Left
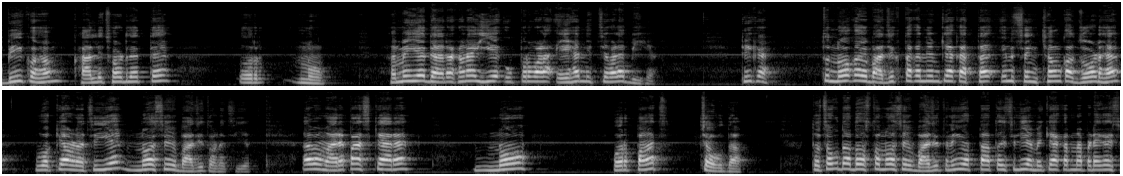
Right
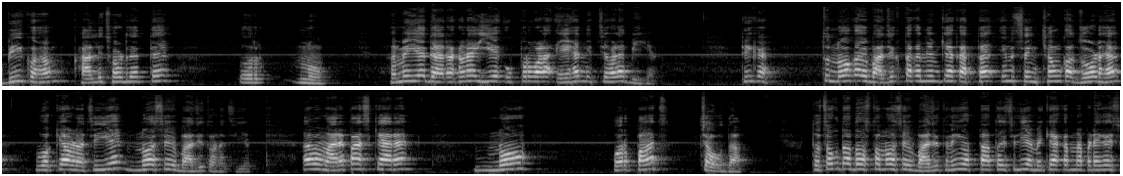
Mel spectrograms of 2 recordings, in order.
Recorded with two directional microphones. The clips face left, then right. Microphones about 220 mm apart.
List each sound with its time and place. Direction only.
0.0 s speech: 40° left (ahead or behind)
